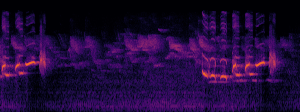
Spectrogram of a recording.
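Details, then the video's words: Orange-headed thrush song with quick whistled rising and falling notes and squeaky trills, a quieter softer passage in the middle, then another strong phrase. "Suara Anis Merah"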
